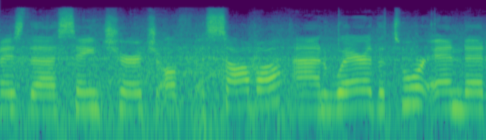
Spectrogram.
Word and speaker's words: Sava: attractions to see here apparently I said it wrong it is the church of Saint Sava not I don't know what I said saint Saba of the church I don't know but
